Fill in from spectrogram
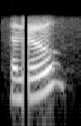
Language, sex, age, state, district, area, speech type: Nepali, female, 30-45, West Bengal, Kalimpong, rural, conversation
